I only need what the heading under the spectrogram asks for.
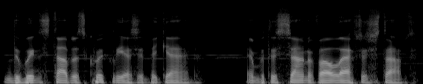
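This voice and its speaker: A man's voice: low voice, steady tone, moderate pace, no echo, faint music behind. A man reading a scripted horror story as its narrator.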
